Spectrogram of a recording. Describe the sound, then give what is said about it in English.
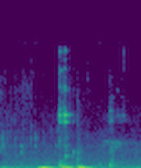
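A beer, an XPA called the Dad XPA, being cracked open and poured a light straw-gold: a quick fizzy hiss and a few soft, wet glugs of liquid over about a second, fairly quiet, with no talking. “Better crack it open as well.”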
